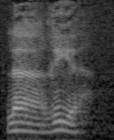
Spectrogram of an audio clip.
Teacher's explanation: غين مفخمة لكنها مكسورة فتكون في أدنى مراتبها، أدنى مراتب التفخيم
